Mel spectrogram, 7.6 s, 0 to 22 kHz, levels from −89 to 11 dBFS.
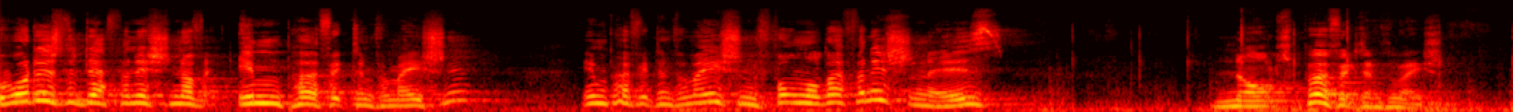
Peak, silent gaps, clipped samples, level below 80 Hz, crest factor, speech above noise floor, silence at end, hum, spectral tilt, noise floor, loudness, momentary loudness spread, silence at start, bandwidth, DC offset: -14 dBFS; none; under 0.1%; -54 dBFS; 18 dB; 24 dB; 0 s; none; -5.5 dB/octave; -55 dBFS; -31 LUFS; 12 LU; 0 s; 16 kHz; under 0.1%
